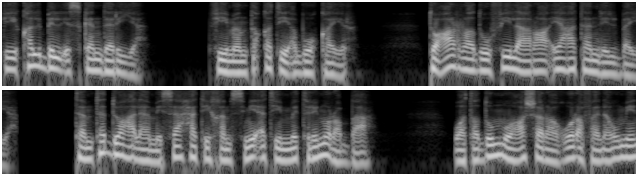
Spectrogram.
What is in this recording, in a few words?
narration audio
